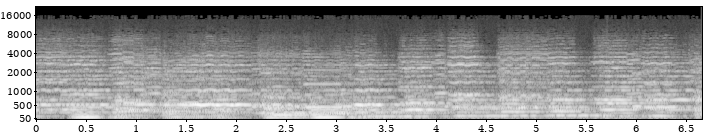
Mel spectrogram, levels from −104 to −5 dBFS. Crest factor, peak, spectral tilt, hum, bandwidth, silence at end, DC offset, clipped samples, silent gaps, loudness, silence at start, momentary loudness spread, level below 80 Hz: 12 dB; -2 dBFS; -6.5 dB/octave; none; 13.5 kHz; 0 s; under 0.1%; under 0.1%; none; -15 LUFS; 0 s; 4 LU; -36 dBFS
